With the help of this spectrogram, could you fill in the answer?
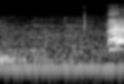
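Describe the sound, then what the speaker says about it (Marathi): A dog gives a single loud, close bark right at the end, after a steady low hum with faint background murmur. "कुत्रा आहे बघा"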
